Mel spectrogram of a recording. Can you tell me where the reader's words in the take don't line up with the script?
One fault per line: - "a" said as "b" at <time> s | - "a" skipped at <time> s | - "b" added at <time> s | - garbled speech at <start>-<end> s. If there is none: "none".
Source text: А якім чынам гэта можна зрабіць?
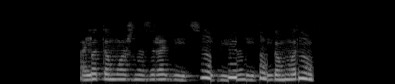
- "якім чынам" skipped at 0.9 s
- garbled speech at 2.0-3.1 s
